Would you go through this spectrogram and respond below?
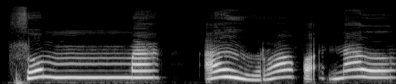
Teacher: Q sukun kita baca pantul · Qaf sukun kita baca pantul karena qaf sukun merupakan salah satu dari huruf qalqalah atau huruf pantul.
